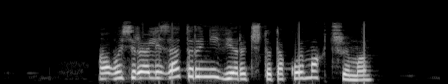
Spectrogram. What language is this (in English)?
Belarusian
